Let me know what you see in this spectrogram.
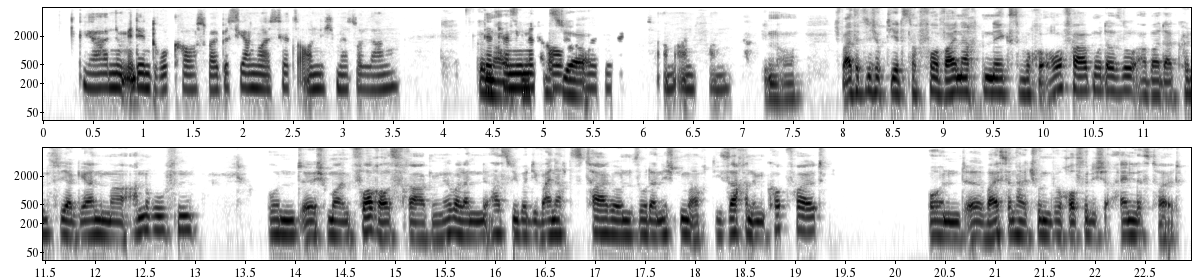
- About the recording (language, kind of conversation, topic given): German, advice, Wie kann ich meinen Geldfluss verbessern und finanzielle Engpässe vermeiden?
- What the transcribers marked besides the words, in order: static; other background noise; distorted speech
